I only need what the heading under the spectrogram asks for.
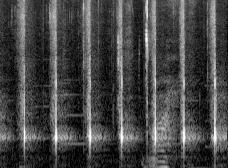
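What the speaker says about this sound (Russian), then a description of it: "И нарезаем все это не сильно мелко." A knife chops fresh basil and cilantro on a board for a Georgian salad, with seven crisp evenly spaced strikes close up and little else around them.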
